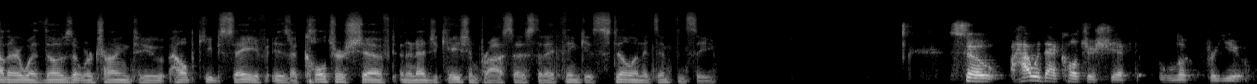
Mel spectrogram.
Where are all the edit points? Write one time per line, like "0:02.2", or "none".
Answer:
0:02.9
